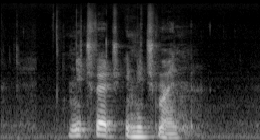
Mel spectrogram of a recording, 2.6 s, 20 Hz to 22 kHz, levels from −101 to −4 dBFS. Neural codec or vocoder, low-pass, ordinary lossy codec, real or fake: vocoder, 44.1 kHz, 128 mel bands, Pupu-Vocoder; 19.8 kHz; none; fake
